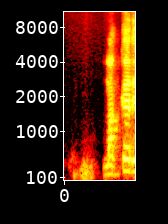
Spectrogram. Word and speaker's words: मकर: मकर जिसको बोलते हैं, मगर नहीं है, मकर है, यहाँ पे थोड़ा स्पेलिंग मिस्टेक है।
